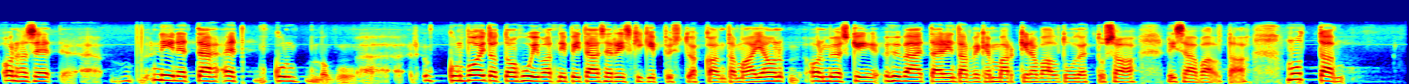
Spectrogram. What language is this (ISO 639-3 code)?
fin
